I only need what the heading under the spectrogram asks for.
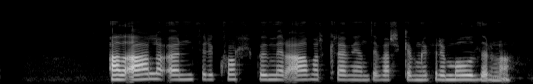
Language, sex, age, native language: Icelandic, male, 20-29, Icelandic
